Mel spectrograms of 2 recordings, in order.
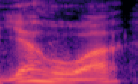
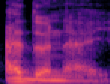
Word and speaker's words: YHWH: Mais aucun Israélite n'a jamais prononcé Yahoua, car c'est simplement un rappel visuel invitant à dire Adonai.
